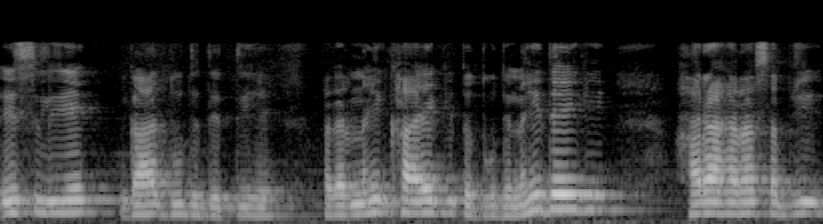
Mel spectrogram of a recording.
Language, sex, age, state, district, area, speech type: Hindi, female, 60+, Uttar Pradesh, Chandauli, rural, spontaneous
